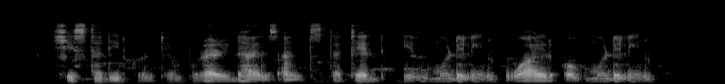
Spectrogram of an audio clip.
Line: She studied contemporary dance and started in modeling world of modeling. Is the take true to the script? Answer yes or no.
yes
